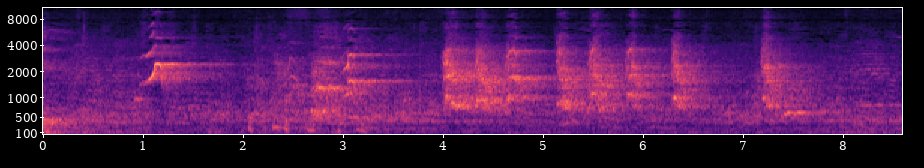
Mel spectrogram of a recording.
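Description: A small dog barks sharply in a large echoing hall.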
